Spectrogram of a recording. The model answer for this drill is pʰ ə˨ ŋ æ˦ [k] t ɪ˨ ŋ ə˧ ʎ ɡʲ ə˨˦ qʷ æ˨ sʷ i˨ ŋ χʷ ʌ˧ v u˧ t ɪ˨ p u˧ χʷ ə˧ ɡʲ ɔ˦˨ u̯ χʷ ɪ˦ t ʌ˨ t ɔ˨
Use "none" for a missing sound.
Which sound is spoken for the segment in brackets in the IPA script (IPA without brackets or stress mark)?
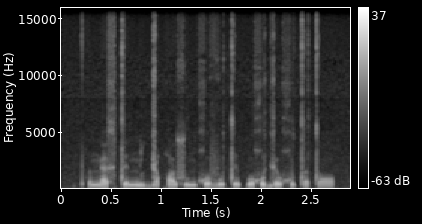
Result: x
